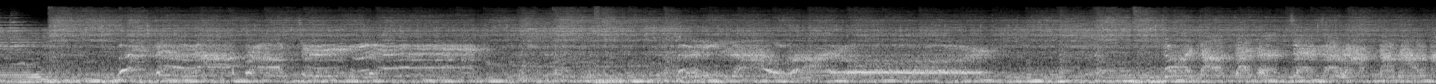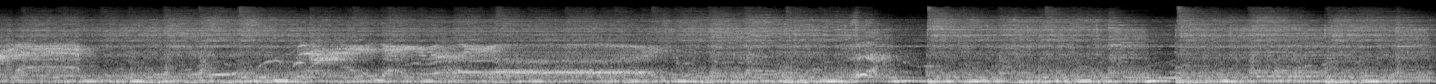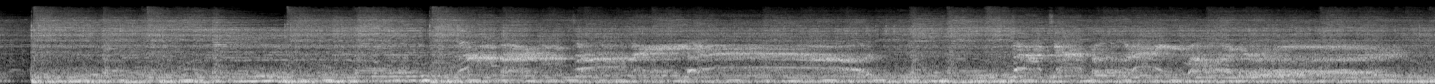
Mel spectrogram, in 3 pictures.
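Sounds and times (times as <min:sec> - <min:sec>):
bass guitar: 0:00.0 - 0:43.0
distorted electric guitar: 0:00.0 - 0:43.0
drum kit: 0:00.0 - 0:43.0
shouted vocal: 0:01.2 - 0:05.5, 0:06.7 - 0:10.0, 0:11.6 - 0:15.4, 0:16.7 - 0:21.0, 0:22.8 - 0:23.6, 0:33.2 - 0:37.6, 0:38.8 - 0:42.8.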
